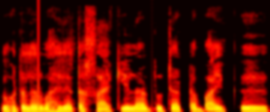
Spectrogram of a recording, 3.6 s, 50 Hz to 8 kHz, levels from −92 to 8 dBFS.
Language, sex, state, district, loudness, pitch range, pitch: Bengali, male, West Bengal, Jhargram, -17 LUFS, 135-145 Hz, 140 Hz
